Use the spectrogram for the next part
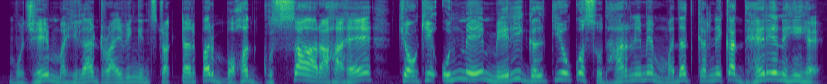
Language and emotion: Hindi, angry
